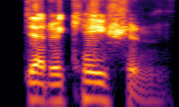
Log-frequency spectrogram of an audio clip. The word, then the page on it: dedication: American English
